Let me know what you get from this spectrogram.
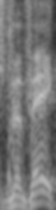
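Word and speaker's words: Vivek: open up I say my name's V it rhymes with cake it ain't about the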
